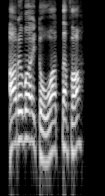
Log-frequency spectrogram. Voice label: Job Notification Voice; Luke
